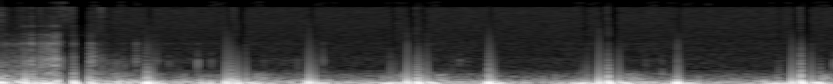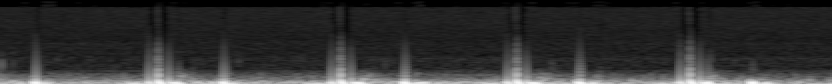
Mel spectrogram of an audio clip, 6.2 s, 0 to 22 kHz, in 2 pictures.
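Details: Normal heart sounds recorded through a stethoscope at the apex during exhaled (stomach vacuum) and inhaled breath-holds, with steady low thumps at about 85 a minute, background hum and occasional stethoscope noise.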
